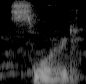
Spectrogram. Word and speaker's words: sword: Sword. Who pronounces the W?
